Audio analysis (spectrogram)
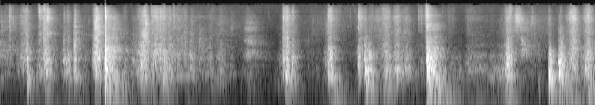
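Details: Wood being rubbed, scraped and knocked in a small room, in irregular bursts with short pauses and no animal voice.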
